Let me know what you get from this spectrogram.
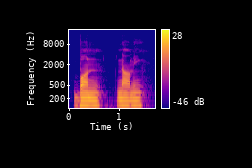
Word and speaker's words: bonhomie: And it's bonhomie. – Bonhomie. – Which is French, actually. But sounds like baloney. – But it's spelled bonhomie, B-O-N-H-O-M-I-E.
